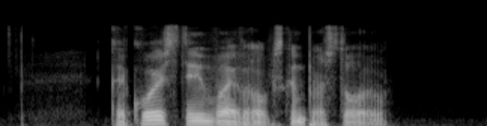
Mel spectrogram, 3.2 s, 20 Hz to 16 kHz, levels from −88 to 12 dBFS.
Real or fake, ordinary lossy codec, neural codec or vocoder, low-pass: fake; none; codec, 16 kHz, 4 kbps, X-Codec, HuBERT features, trained on general audio; 7.2 kHz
